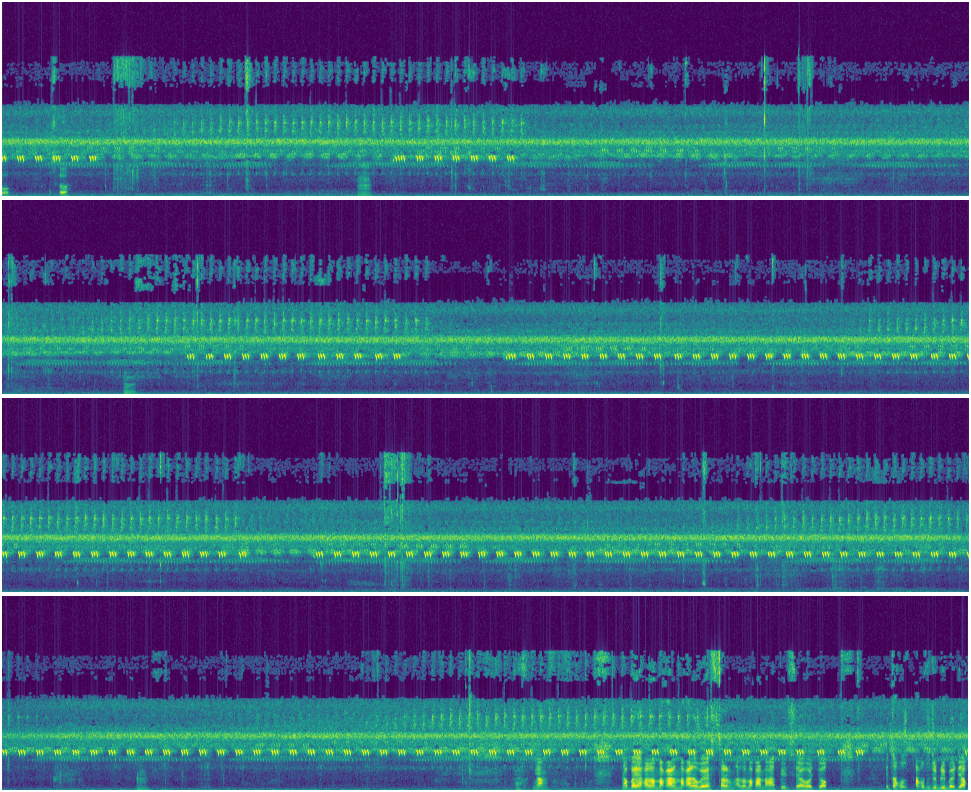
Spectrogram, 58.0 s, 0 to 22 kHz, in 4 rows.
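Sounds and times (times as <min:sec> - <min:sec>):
crickets chirping: 0:00.0 - 0:58.0
faint chewing: 0:00.5 - 0:32.9, 0:33.6 - 0:52.8.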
